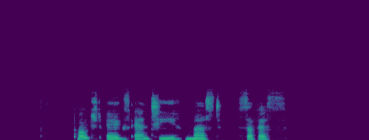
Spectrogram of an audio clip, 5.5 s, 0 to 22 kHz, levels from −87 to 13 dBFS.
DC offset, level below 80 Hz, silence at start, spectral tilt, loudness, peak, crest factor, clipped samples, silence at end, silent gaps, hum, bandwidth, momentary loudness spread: under 0.1%; -68 dBFS; 1.15 s; -5.5 dB/octave; -25 LUFS; -10 dBFS; 18 dB; under 0.1%; 1.5 s; 3.40-3.57 s; none; 7.8 kHz; 5 LU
